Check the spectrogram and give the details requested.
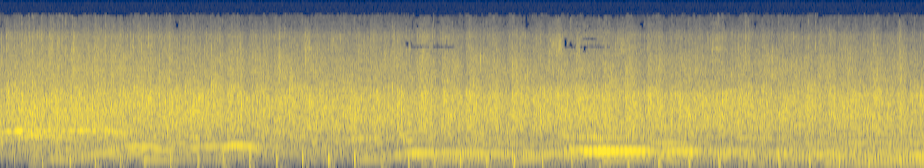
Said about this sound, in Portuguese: Eu queria que você desse o melhor aplauso e o maior brado ao Espírito Santo.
